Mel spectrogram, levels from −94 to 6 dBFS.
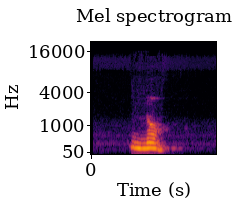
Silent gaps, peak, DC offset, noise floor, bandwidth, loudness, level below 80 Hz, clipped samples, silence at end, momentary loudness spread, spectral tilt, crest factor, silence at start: none; -8 dBFS; under 0.1%; -65 dBFS; 3.6 kHz; -23 LUFS; -66 dBFS; under 0.1%; 1.05 s; 16 LU; -10.5 dB/octave; 18 dB; 0.8 s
